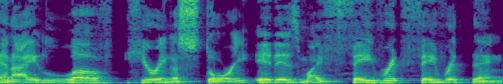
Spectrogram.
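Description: With an American accent and an unremarkable speaking voice, a man of fairly high pitch talks in fairly even tones, hardly pausing. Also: fairly slow pace. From San Diego, California. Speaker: magician and mentalist. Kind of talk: interview.

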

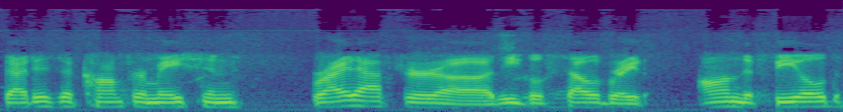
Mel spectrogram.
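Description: A man with a normal speaking voice talks at a fairly high pitch. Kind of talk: live radio field report on a playoff game. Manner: quick, informal, stat-rich with fillers.

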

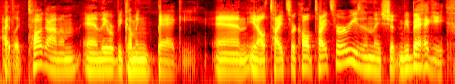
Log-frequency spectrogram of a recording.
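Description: This is a plain, everyday voice moving at a fairly quick pace. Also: man. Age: 30s. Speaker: home cook and pizza maker. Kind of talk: interview, personal story. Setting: studio.

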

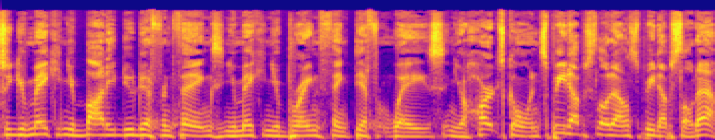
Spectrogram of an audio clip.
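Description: Somewhat breathy and fairly high-pitched, a man talks at a very fast pace with hardly any pauses, very even loudness and ordinary pitch variation. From upstate New York. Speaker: radio host. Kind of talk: casual banter on a sports radio show. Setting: radio studio.

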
